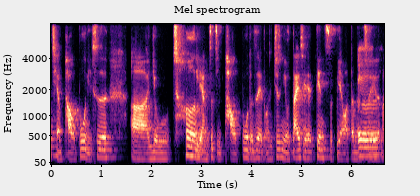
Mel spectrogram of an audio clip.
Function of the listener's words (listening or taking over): taking over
